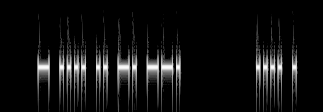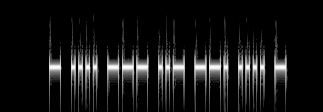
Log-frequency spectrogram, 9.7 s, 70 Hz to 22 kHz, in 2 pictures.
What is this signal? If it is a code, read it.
Morse code, heard as a keyed tone, about 22 wpm, 700 Hz. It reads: THING HE THOUGHT
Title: 3x Word-Spacing - Sentences from Top 300 Words - 22wpm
